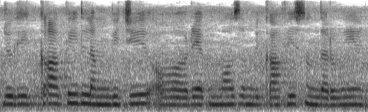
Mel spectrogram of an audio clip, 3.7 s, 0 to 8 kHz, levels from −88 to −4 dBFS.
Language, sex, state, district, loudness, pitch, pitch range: Garhwali, female, Uttarakhand, Tehri Garhwal, -18 LUFS, 210 Hz, 205-225 Hz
